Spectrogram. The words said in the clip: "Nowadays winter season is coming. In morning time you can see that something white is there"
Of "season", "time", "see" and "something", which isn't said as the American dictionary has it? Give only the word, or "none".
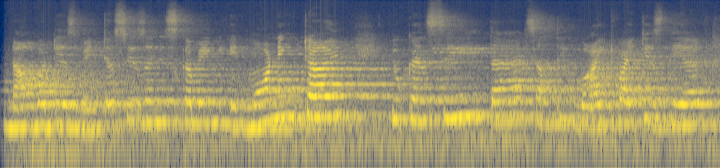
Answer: something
